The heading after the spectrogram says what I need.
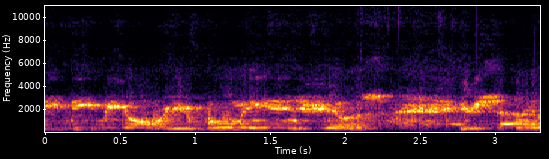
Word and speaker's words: Gilles: If you want, you could say Gillis too. Okay, how do you say it in French? Gilles is correct? Gilles. Gilles, yes, Gilles.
